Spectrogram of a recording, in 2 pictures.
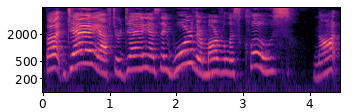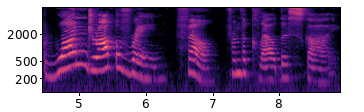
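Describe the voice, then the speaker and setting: A woman reading a children's story aloud in an expressive, dramatic way, with deliberate phrasing and stressed words. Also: high-pitched. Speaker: storybook reader.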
